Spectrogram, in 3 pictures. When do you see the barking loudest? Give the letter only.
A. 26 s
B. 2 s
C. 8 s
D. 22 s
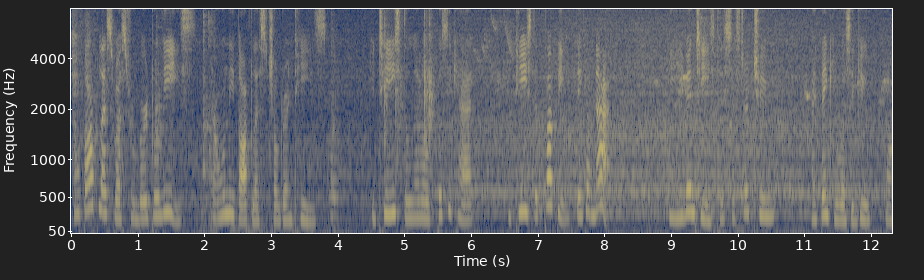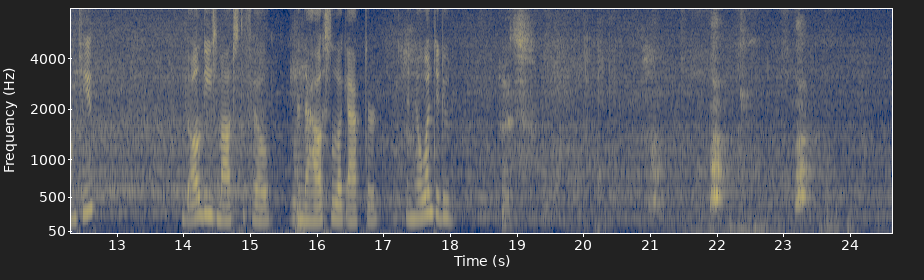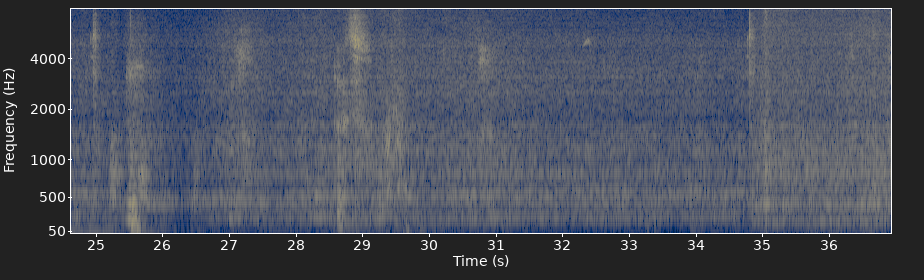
D.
